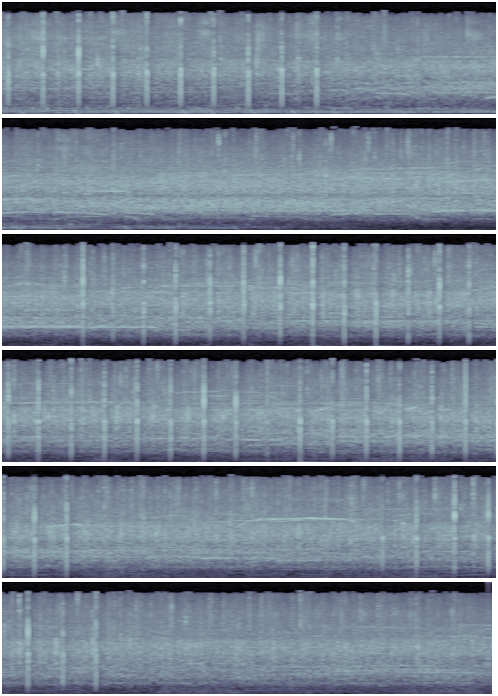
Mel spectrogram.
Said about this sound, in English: And that's a heartfelt handshake and a hug. And one last time, Vogelsong walks off to the applause and cheers of this great crowd at AT&T.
